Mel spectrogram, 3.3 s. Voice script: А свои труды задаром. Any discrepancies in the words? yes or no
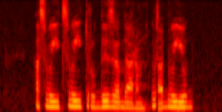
yes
